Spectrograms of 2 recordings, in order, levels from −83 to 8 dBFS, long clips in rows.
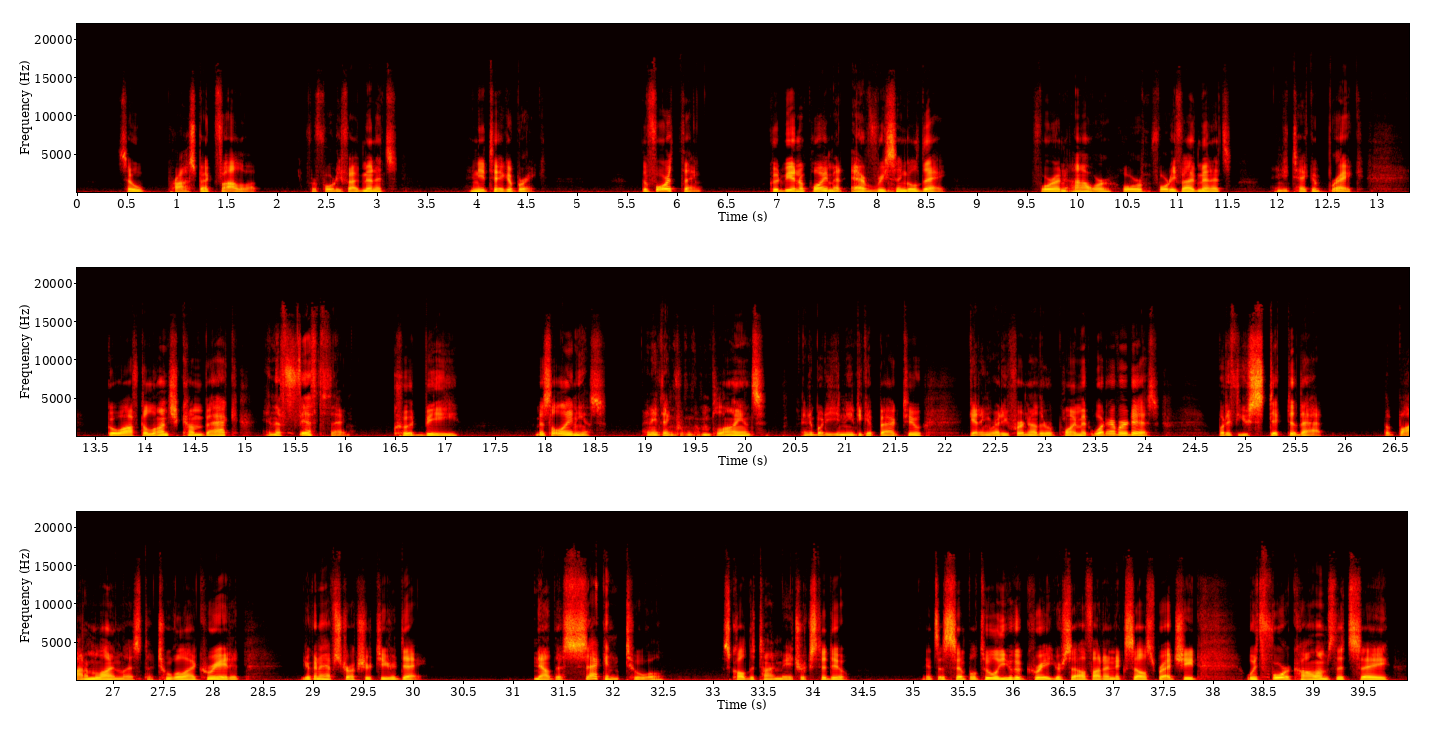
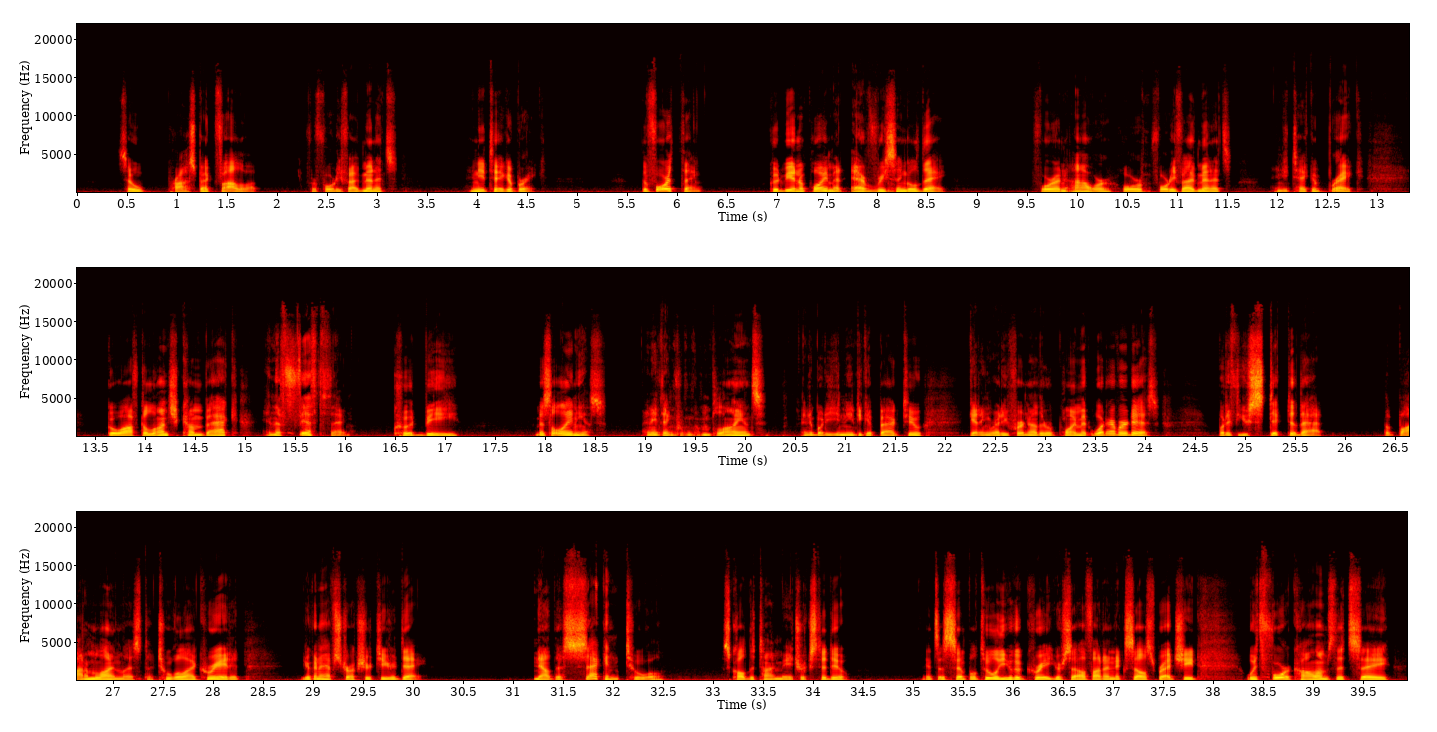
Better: neither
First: none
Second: none

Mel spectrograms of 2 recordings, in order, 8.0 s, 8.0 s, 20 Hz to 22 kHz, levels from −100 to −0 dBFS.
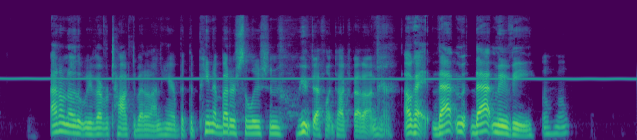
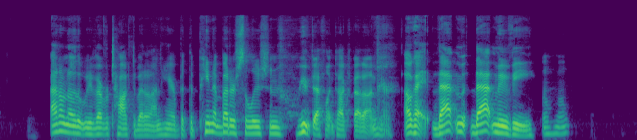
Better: second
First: high-pitched whine; noticeable; throughout; 2.5 kHz, 15 dB below the speech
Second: none

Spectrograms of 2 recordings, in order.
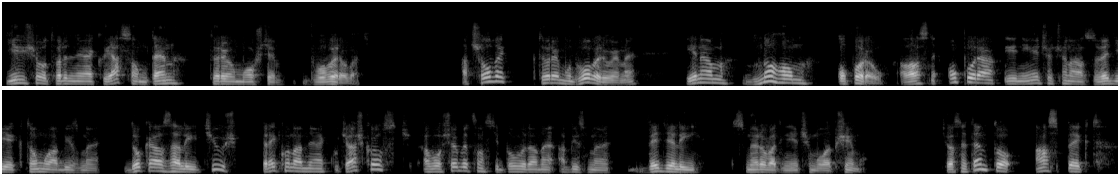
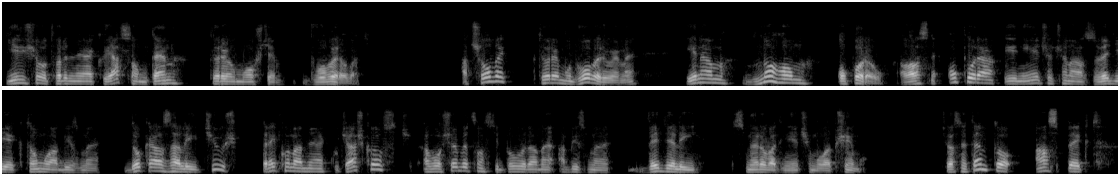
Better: first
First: garbled, watery; slightly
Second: garbled, watery; badly; nothing above 8 kHz

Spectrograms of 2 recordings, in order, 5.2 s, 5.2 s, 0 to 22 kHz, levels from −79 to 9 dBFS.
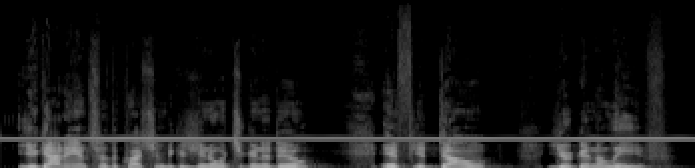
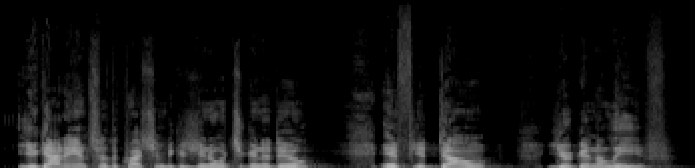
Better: second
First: high-pitched whine; loud; throughout; 4 kHz, 10 dB below the speech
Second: none

